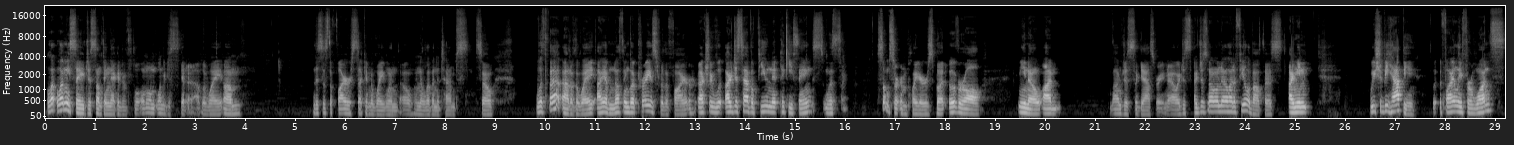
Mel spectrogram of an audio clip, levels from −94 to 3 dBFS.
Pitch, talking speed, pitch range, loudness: 125 Hz, 175 wpm, 110-150 Hz, -30 LUFS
